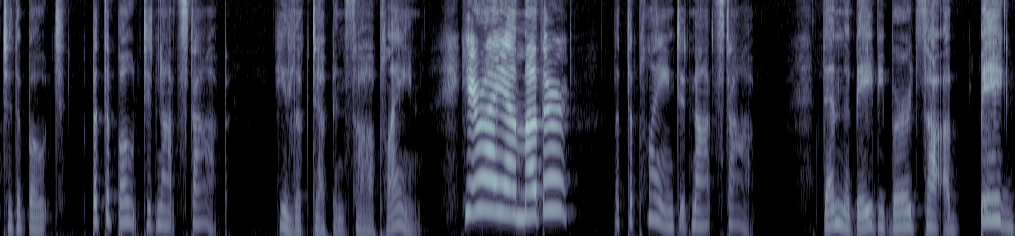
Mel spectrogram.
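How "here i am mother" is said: high, loud call across the water. Acted. Baby bird calling to the passing boat, high and loud. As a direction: shout to a boat far away.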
